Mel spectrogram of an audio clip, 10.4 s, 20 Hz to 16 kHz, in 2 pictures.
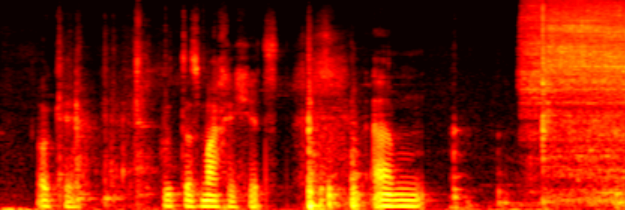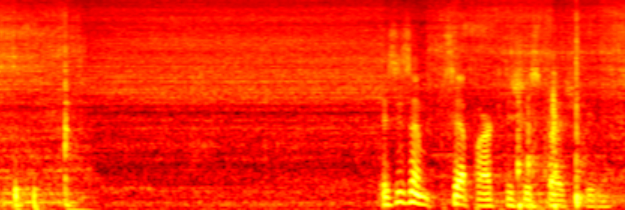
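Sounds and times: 
speech: 0:00.3 - 0:03.6, 0:08.4 - 0:10.4
water running into an electric kettle: 0:04.3 - 0:10.4.

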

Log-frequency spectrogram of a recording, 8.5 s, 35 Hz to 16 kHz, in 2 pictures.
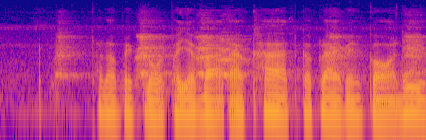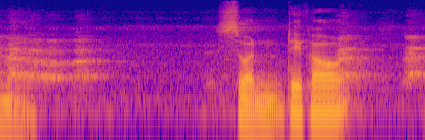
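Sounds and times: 
hiss: 0:00.0 - 0:08.4
speech: 0:00.4 - 0:04.7, 0:06.5 - 0:07.9
dog barking: 0:00.5 - 0:00.8, 0:01.4 - 0:02.5, 0:03.3 - 0:05.4, 0:07.6 - 0:08.4.

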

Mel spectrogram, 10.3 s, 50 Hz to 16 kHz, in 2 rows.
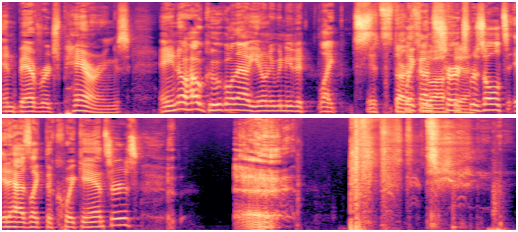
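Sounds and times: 
speech: 0:00.0 - 0:08.1
burp after drinking lager beer: 0:06.7 - 0:08.2.

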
